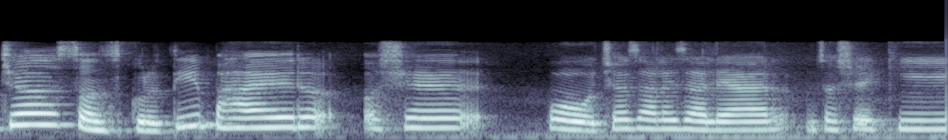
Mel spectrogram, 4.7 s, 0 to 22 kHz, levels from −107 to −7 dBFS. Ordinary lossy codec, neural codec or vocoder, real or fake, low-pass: none; none; real; 7.2 kHz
